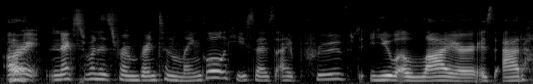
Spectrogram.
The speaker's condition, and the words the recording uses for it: No condition.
